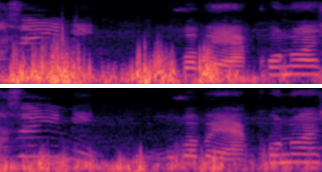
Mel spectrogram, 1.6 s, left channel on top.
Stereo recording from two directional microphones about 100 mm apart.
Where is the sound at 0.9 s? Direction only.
10° right (ahead or behind).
